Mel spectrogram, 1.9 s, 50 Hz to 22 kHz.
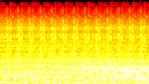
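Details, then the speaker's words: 1997 Volvo 850 T5 turbo abandoned and not run in years, first start on old battery without fuel filter fitted or starting fluid, varnish smell from exhaust: steady, even idle with light busy ticking on top, oil-related per owner; normal idle. "it fired right up Mike like it was it's like it's been running this whole is that sound normal yes"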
